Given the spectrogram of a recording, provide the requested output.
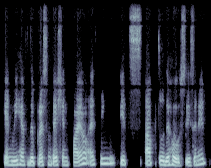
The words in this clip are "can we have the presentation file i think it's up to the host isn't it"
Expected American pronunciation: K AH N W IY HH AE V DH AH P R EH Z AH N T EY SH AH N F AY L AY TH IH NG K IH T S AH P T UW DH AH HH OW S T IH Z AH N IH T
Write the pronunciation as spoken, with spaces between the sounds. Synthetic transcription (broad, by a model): K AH N W IY HH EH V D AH P R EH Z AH N T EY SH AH N F AY L AY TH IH NG K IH T S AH P T UW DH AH HH OW S T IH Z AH N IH T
